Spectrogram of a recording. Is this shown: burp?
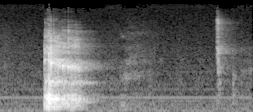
yes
